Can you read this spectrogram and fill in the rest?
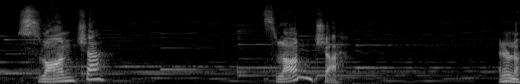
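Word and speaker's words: sláinte: Cheers is slancha. Slancha?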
